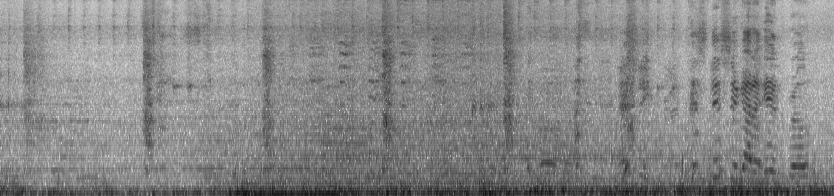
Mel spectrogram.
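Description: Wind buffeting the microphone: a low rumble that gets louder about three seconds in, with voices underneath.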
